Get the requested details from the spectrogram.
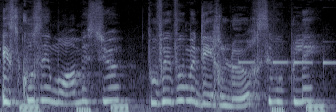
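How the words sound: It is spoken with a put-on Spanish accent. The character is a Spanish woman. The speaker calls it wrong. "C'est quoi cet accent-là? ... C'est une femme espagnole"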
